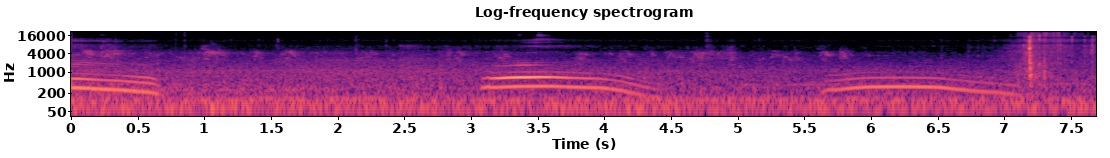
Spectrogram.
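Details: Cat in Senri Park West, recorded 5 December 2022, a rival of another park cat; three drawn-out meows with falling, slightly wavering pitch, the middle one loudest, over steady low background hum and a click near the end.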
